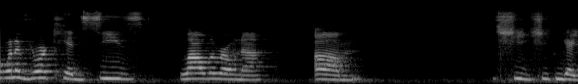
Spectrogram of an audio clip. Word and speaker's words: La Llorona: love this go ahead first of all it's la la rona la la rona okay good and second of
